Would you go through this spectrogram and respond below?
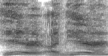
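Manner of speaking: cheery, jovial reply. Retelling how the rabbi usually answers the attendance: retelling a happy, jovial answer. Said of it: "his usual happy, jovial".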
